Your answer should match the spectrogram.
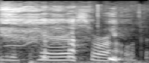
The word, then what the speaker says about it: Parasaurolophus: The same family of the Parasaurolophus.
